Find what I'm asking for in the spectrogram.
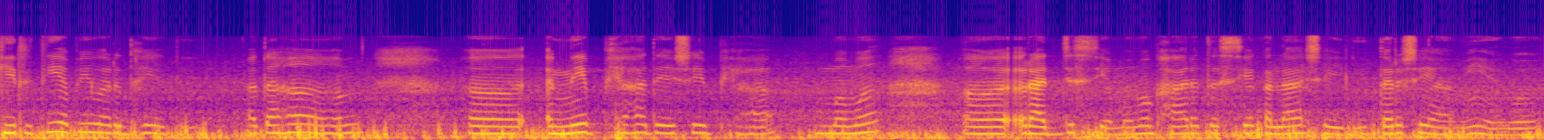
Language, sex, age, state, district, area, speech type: Sanskrit, female, 18-30, Maharashtra, Nagpur, urban, spontaneous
